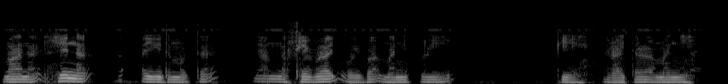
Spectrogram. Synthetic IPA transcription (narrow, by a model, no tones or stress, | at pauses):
manɐhenːɐː | jɡidɐmɐk̚tɐ | jamnɐpʰebɾajtojbɐmanipuɾi | ɡ̥iɾajtaɾamani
